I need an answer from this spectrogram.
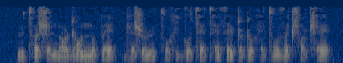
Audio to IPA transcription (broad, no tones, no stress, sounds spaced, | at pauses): ʉ tʰ ʌ ʂ ə n ɔ ɖ ɔ n o p ɛ | ɖʱ ɛ ʂ o ɳ ʉ t̪ʰ o x i ɡ o tʰ ɛ t̪ʰ ɛ θ ɛ ʈ ɔ ʈ o h ɛ tʰ o ð ʌ t͡ʃʰ ɔ ʈ͡ʂʰ ɛ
